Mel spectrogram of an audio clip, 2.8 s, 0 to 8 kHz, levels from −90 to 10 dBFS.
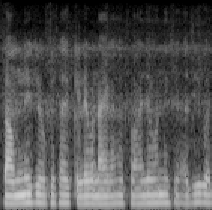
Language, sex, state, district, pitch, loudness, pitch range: Hindi, male, Madhya Pradesh, Umaria, 110 Hz, -18 LUFS, 105-115 Hz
